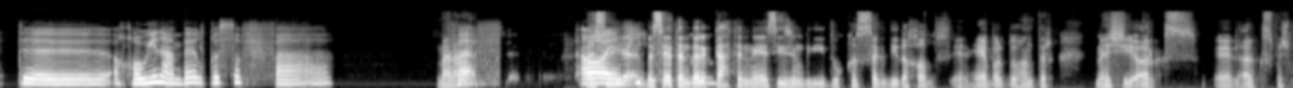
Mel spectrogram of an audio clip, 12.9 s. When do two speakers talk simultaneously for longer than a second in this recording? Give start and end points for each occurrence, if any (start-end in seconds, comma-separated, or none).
none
